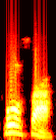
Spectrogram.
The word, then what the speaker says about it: Xhosa: Sir, You the will not Kosa find or the anything on Kos, the coastal pronounce language it right. looking it up with Say a K. you gotta say Kosa.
